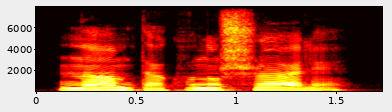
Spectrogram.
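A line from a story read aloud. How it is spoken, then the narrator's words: Irritated, curt. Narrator (Russian): раздраженно бросил Рун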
